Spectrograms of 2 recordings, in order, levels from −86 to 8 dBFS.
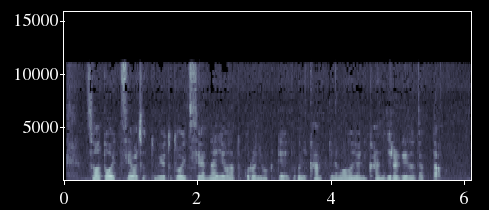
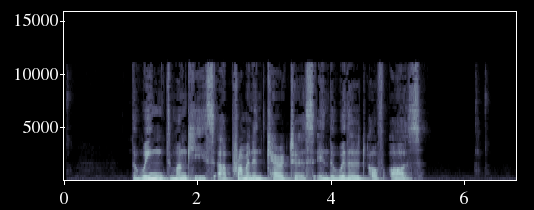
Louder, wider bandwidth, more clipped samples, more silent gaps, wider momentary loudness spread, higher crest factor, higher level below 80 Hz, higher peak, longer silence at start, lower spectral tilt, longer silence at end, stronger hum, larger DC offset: second, -25 LUFS vs -19 LUFS; about the same, 11.5 kHz vs 11.5 kHz; neither; neither; about the same, 9 LU vs 10 LU; about the same, 20 dB vs 18 dB; about the same, -52 dBFS vs -48 dBFS; second, -6 dBFS vs -2 dBFS; second, 0.05 s vs 1.05 s; about the same, -5 dB/octave vs -6 dB/octave; second, 0 s vs 1.45 s; neither; neither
